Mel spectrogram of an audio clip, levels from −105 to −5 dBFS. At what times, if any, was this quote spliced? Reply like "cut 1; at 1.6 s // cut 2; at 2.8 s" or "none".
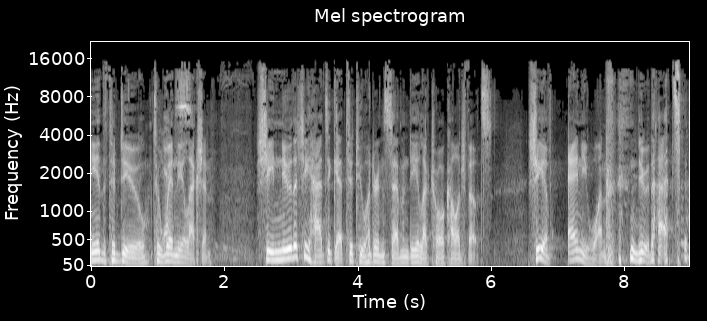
none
